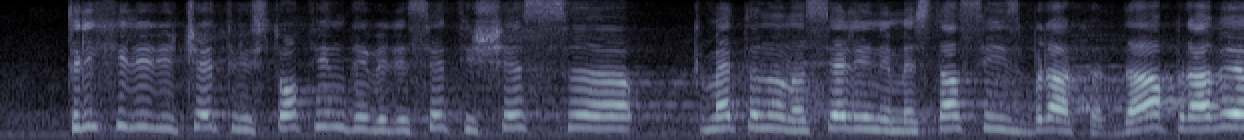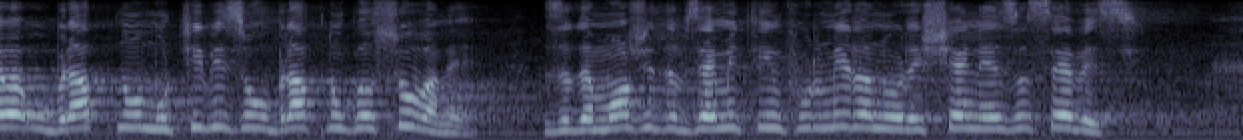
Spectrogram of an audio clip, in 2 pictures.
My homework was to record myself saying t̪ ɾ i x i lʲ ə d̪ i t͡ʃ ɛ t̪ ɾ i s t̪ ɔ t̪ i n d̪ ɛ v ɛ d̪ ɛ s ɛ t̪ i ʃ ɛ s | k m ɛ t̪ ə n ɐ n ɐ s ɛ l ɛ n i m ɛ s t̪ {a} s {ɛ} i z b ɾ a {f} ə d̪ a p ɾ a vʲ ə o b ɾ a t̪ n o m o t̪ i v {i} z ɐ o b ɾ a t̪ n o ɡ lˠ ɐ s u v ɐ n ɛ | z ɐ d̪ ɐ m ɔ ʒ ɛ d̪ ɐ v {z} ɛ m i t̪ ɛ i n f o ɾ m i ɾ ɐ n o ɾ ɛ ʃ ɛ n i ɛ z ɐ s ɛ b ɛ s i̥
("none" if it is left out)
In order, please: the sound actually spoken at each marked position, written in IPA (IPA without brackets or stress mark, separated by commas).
a, ɛ, x, i, z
